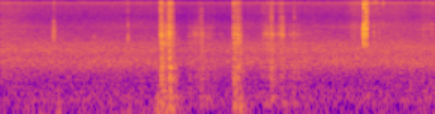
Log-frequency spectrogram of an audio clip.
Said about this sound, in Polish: A jak zamknę samochód, uwaga, zamykam.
